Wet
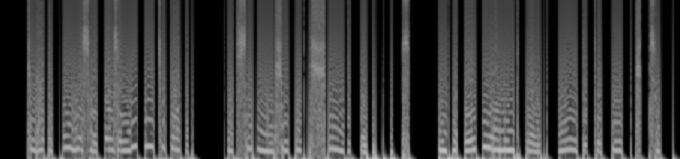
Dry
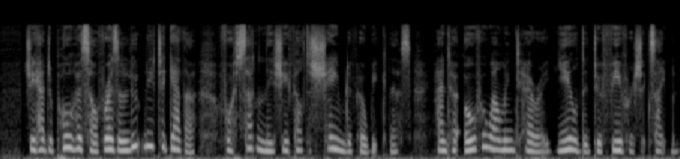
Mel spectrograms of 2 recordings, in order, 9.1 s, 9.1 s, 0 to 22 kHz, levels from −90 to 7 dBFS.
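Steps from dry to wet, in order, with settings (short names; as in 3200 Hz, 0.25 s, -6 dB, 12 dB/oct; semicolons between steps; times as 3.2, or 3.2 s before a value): Schmitt trigger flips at -36 dBFS; 4.82–6.92 low shelf 310 Hz +9 dB; gain +6.5 dB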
